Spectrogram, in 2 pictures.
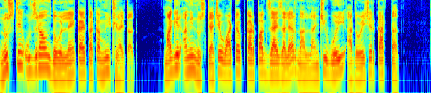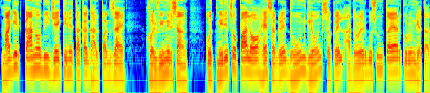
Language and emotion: Goan Konkani, neutral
